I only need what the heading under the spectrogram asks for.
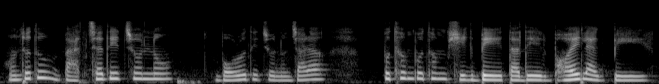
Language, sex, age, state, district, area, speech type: Bengali, female, 18-30, West Bengal, Birbhum, urban, spontaneous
